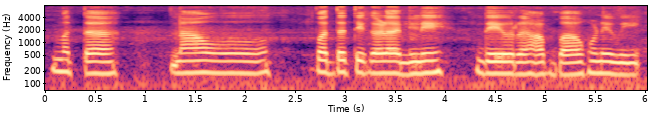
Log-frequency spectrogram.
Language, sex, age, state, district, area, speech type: Kannada, female, 30-45, Karnataka, Dharwad, rural, spontaneous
